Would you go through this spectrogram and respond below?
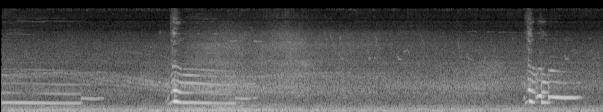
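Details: A Bloodhound–Basset Hound mix "says good morning to the neighborhood" with long, mournful howls whose held notes step up and down in pitch.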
